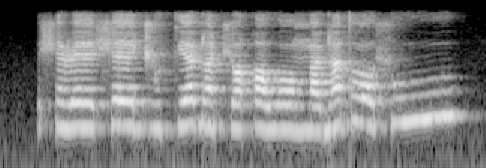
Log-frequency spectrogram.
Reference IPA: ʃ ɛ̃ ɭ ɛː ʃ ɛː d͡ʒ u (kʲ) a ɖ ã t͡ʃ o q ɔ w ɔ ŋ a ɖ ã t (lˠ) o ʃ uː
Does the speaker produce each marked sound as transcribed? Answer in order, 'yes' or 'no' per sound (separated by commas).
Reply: yes, yes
